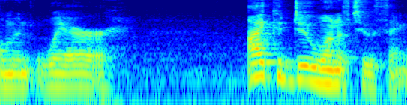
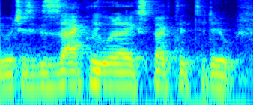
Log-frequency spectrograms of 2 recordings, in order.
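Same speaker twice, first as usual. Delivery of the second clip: normal talking voice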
